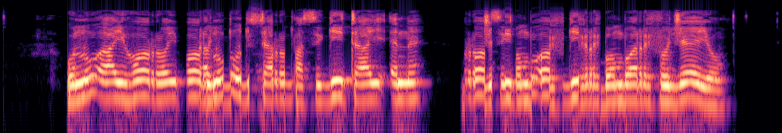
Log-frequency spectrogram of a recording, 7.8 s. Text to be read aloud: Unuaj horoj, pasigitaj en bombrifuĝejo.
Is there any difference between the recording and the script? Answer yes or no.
yes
